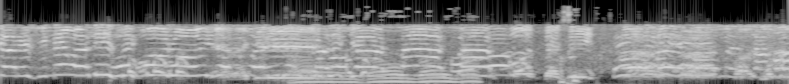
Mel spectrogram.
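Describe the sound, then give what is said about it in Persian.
A crowd at a rally against fancy bread shouts and chants together in loud, rhythmic bursts while setting fire to a huge cardboard bread box, many voices rising and falling in unison, with a brief lull partway through before the shouting resumes. “اینا توی این تجمعی که برگزار کردن دارن کارای انقلابی میکنن دیگه، الان هم دارن با نون فانتزی تصویر حساب میکنن.”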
